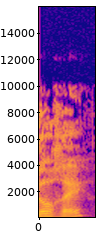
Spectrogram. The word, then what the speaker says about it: auraient: Vous auriez, little link between the two, vous auriez, and then, ils auraient, little link, but then look, A-I-E-N-T like that, and you only pronounce E, like we had here.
